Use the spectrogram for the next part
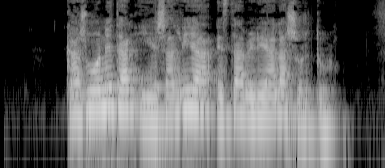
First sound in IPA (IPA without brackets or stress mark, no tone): k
